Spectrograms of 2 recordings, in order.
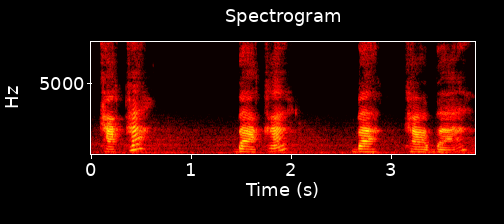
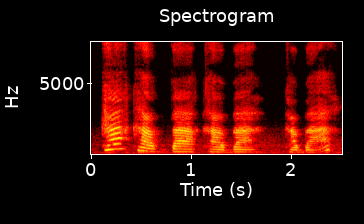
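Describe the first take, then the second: First: The syllables are said slowly. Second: The syllables are said at medium speed.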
